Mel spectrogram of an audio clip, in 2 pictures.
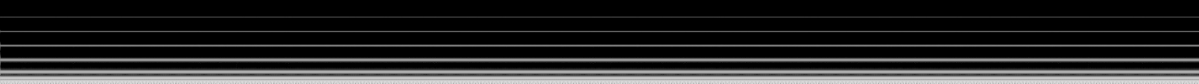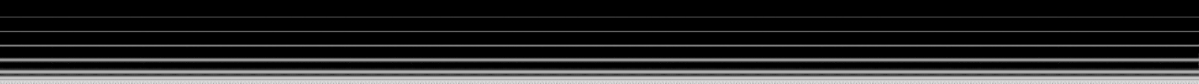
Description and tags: Shepard Note D
From Wikipedia:
"A Shepard tone, named after Roger Shepard (born 1929), is a sound consisting of a superposition of sine waves separated by octaves. When played with the base pitch of the tone moving upward or downward, it is referred to as the Shepard scale. This creates the auditory illusion of a tone that continually ascends or descends in pitch, yet which ultimately seems to get no higher or lower."
These samples use individual "Shepard notes", allowing you to play scales and melodies that sound like they're always increasing or decreasing in pitch as long as you want. But the effect will only work if used with all the samples in the "Shepard Note Samples" pack.
tone, singlenote, D, shepard-tone, note, illusion, sine-wave, sample, mono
